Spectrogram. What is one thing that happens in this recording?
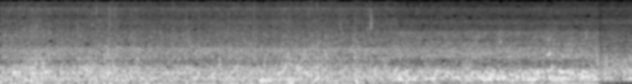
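Water splashes as a net is dipped into a stream.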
